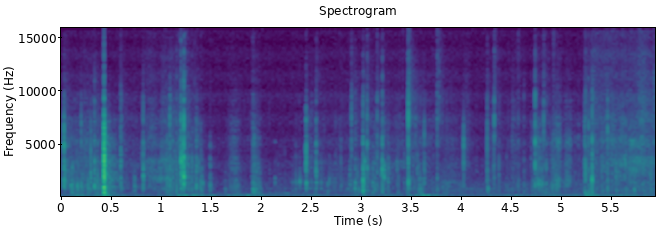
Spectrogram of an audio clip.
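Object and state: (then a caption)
Plastic-covered library book jacket crinkling. Fingertips turn the paper pages and flaps of an open hardcover library book with a plastic-covered paper dust jacket, making crinkling and rustling. Bright, crackly crinkles run throughout, with two sharper snaps near the start and a louder rustle toward the end.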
